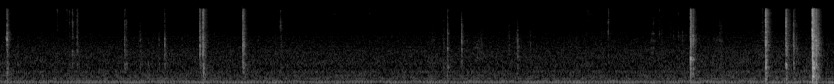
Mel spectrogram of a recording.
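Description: Scattered light clicks and taps of a screwdriver, loose screws and plastic covers on the underside of a Dell Inspiron 1420 laptop being disassembled, with a quick cluster of louder knocks near the end as the laptop case is shifted by hand.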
